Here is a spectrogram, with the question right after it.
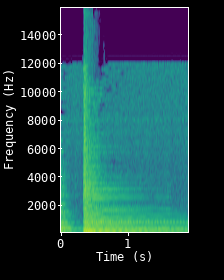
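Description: A guitar chord barred at the 5th fret is struck once, loud and close, then rings out alone with a long, slowly fading sustain.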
